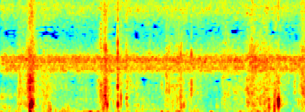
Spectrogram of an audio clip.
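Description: Footsteps crunching and rustling through dry fallen rhododendron leaves on the forest floor, several uneven steps. A steady high insect chirring runs behind them.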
